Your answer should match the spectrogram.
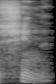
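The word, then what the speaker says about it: ش: La lettre Shin n'existe pas en français. Elle correspond au CH du mot cheval.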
